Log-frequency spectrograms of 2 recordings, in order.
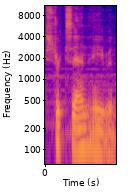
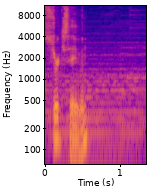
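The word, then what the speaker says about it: Strixhaven: I I never get that word right. I always say it like stricksen Haven or something like that, but Stricks Haven and uh Lurin Eclipse,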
